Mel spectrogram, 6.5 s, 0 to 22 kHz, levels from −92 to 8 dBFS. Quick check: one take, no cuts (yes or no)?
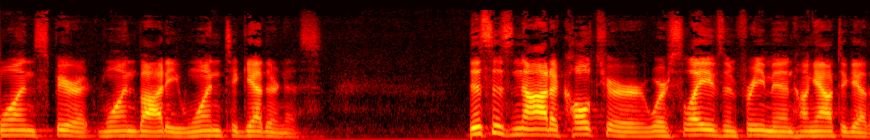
yes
